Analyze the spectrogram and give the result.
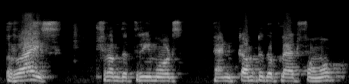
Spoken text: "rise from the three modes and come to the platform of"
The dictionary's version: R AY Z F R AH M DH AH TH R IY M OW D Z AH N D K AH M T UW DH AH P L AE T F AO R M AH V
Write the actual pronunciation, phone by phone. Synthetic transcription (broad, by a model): R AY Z F R AH M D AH T R IY M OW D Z AH N D K AH M T UW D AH P L AE T F AO R M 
